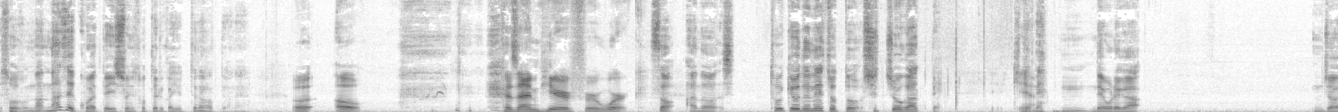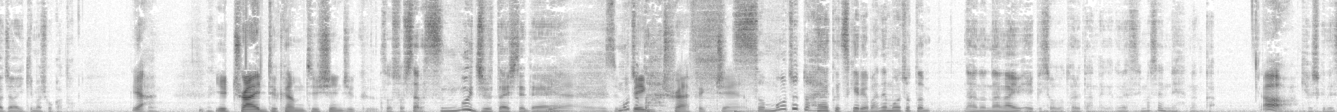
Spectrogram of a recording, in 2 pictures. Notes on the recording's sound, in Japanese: GoGo号の中で録音をしたのであります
